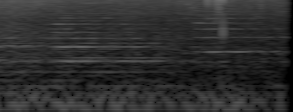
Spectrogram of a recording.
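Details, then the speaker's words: Very faint, muffled music with a few thin tones, simulating how music sounds with severe hearing loss at the level needing cochlear implant surgery, where speech is barely understood. "고도 난청인요 소리 거의 안 들리시죠네 예 고도난청 환자분들은 이렇게 청력이 떨어져 있어서 제가 이렇게 얘기를 하는 소리를 거의 못 알아 들으십니다"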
